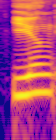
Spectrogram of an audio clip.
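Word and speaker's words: 이응: Iang is the only one that has no sound, but it's a letter.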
